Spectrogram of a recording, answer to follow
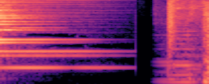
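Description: Notification-bell 'ding' sound effect of a subscribe-button animation: one struck chime that rings with a few overtones and fades out over about a second and a half. Near the end, music begins to fade in.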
